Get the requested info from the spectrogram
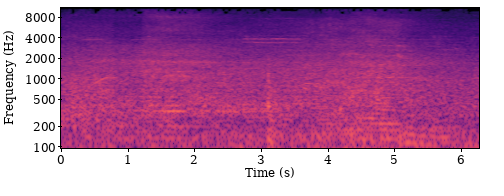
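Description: City street traffic, mostly motorbikes with some cars, passing in a steady wash of engine and tyre noise. A short sharp knock comes about three seconds in.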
